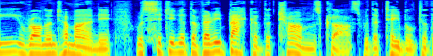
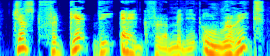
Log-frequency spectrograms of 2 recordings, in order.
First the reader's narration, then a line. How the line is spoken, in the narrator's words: Harry hissed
